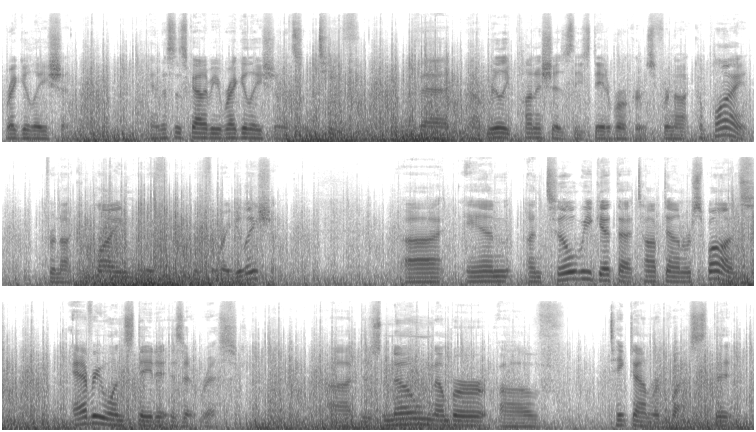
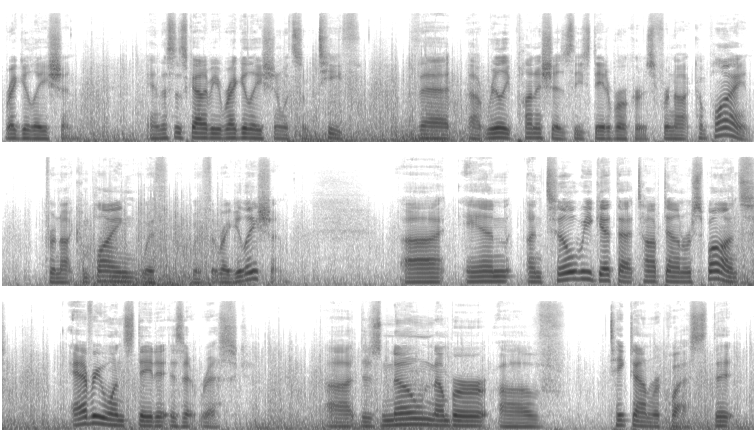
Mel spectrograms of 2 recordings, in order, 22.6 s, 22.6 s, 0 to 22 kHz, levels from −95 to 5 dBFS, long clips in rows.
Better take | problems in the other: second | wind noise on the microphone; heavy; 5 dB below the speech; occasional gusts in the second

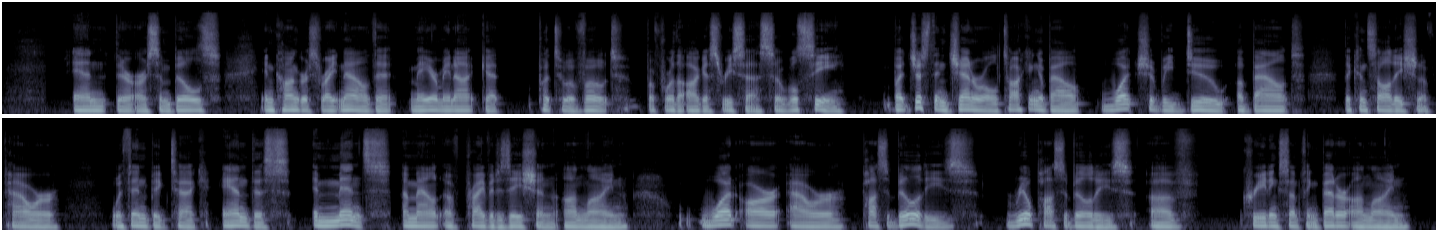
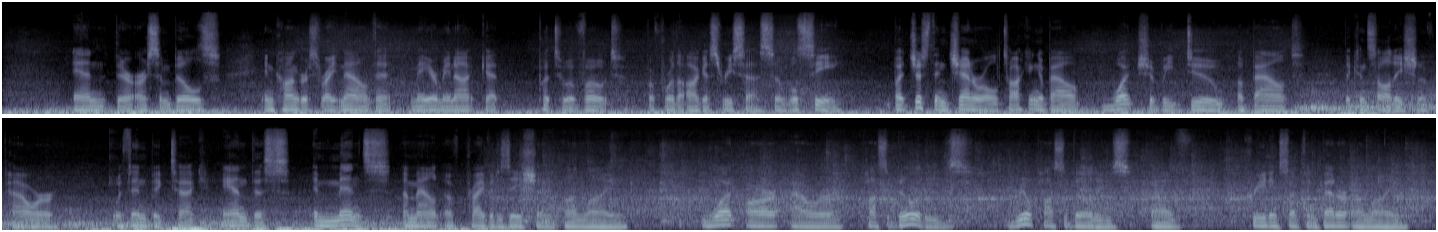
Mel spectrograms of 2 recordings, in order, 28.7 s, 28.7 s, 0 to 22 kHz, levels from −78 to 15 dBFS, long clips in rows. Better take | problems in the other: first | rain or running water; loud; throughout; 6 dB below the speech

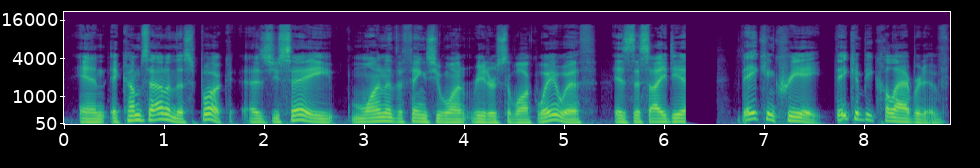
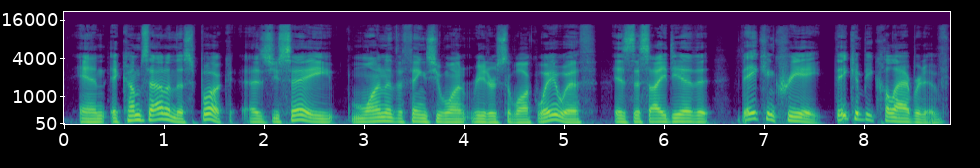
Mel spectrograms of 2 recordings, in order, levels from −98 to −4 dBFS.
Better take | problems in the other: second | audio cutting out; at 6 s

